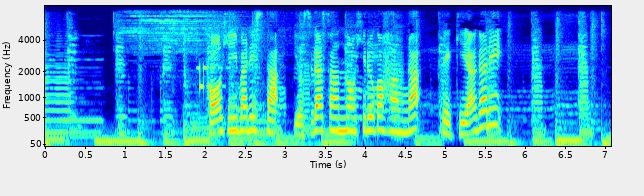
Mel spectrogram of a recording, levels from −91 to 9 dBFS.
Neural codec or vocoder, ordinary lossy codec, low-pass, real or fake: none; none; 7.2 kHz; real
